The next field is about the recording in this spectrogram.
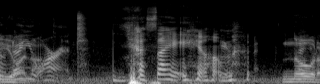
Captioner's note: laughing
